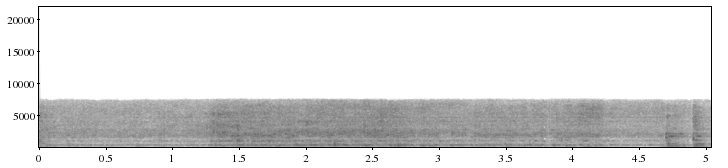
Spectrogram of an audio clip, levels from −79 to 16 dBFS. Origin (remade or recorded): remade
